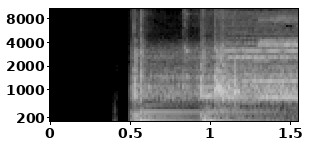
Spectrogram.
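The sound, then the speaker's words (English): Motorized blackout window shades start moving with a sudden low motor hum. The hum holds steady, with a brief swell in loudness partway through. “Oh, no, I meant those blackout motorized shades. MVP of the room.”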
